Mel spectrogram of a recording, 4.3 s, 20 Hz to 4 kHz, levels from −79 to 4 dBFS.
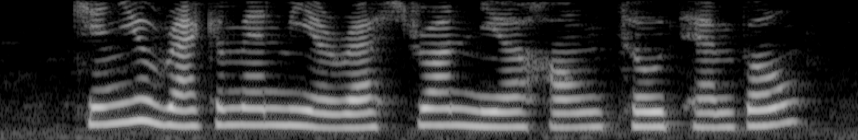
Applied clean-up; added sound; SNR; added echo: classical method log-MMSE.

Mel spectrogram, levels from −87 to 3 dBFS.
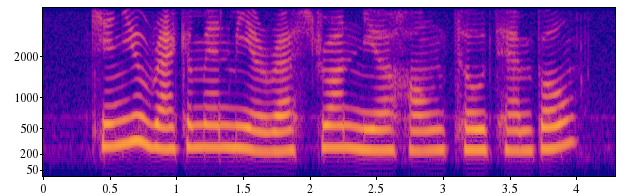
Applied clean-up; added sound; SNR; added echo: none; none; none; none.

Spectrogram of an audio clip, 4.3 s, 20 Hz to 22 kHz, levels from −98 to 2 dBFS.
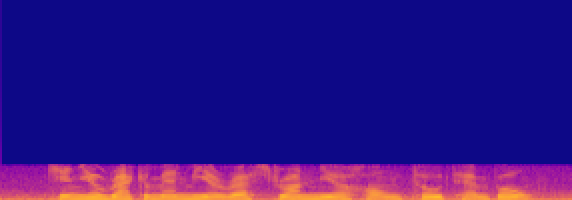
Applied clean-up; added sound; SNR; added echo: none; Bus; 12 dB; none.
